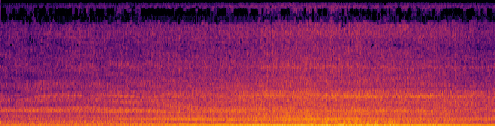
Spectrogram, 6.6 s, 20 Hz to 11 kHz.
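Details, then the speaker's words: 2011 Bobcat E80 midsize diesel excavator heard from outside in cold weather with the throttle turned up: a steady, even drone climbing smoothly with no knocks or misses. Normal running at raised throttle. "As you can hear, it's running well."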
